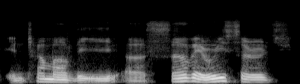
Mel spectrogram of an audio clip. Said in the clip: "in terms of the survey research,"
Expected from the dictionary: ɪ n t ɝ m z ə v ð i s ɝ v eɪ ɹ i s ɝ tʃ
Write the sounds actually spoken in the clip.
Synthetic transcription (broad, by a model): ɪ n t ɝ m ə v ð i s ɝ v eɪ ɹ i s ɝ tʃ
